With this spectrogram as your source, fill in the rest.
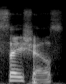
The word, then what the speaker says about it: Seychelles: how you pronounce it? Seychelles. Yeah, it's Seychelles.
